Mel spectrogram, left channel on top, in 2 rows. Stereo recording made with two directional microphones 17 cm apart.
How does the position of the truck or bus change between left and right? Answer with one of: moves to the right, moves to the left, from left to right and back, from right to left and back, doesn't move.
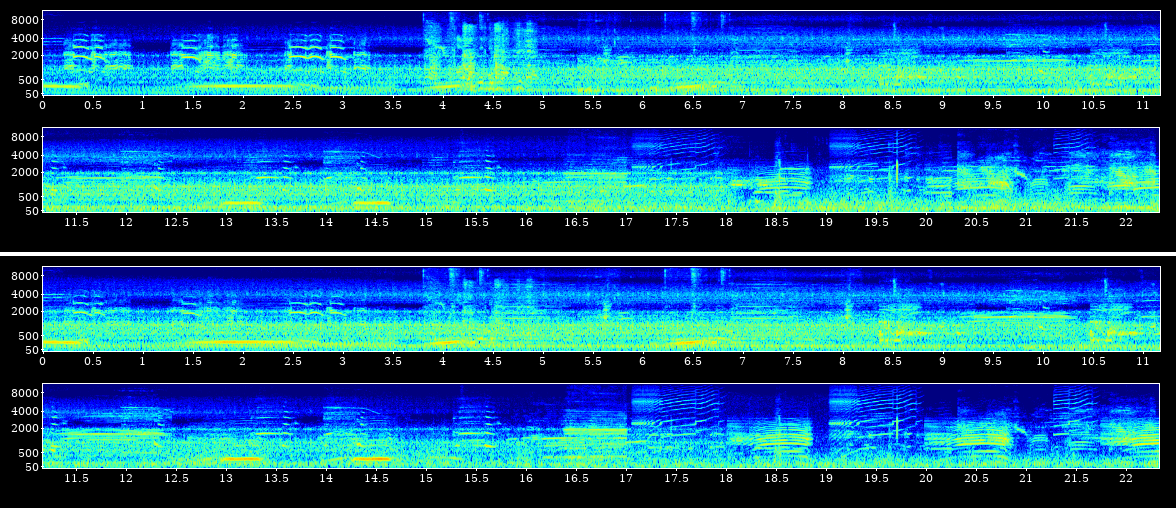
moves to the left.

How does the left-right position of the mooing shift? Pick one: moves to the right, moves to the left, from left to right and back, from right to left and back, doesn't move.
doesn't move.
